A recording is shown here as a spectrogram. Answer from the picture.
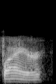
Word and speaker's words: FHIR: But I pronounce it FHIR, as John mentioned earlier.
